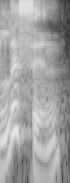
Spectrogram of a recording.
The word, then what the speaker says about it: listen: The stress of the word listen is at the beginning. Listen. Listen. And you'll also notice that in this word listen, the T is silent. Listen.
